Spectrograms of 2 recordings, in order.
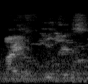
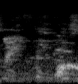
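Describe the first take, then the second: First: Said in the usual way. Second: High, whiny mocking "my feelings". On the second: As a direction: mimic her in a high whine. Mocking her explanation.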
